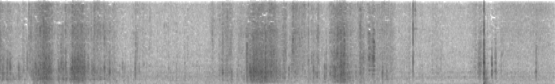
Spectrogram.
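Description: Plastic tarpaulin covers rustling in bursts as they are handled, with footsteps on bark chippings and one sharp knock about six seconds in.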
